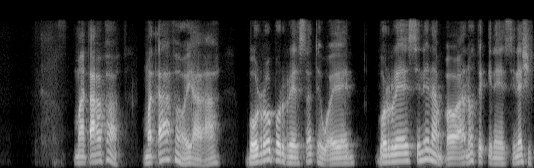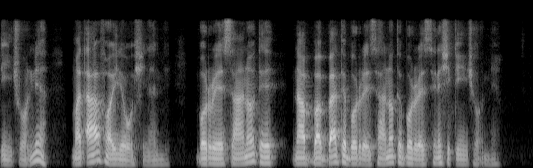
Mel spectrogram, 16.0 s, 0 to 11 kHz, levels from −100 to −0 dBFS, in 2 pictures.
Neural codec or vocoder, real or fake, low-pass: codec, 16 kHz, 0.8 kbps, ZipCodec; fake; 7.2 kHz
